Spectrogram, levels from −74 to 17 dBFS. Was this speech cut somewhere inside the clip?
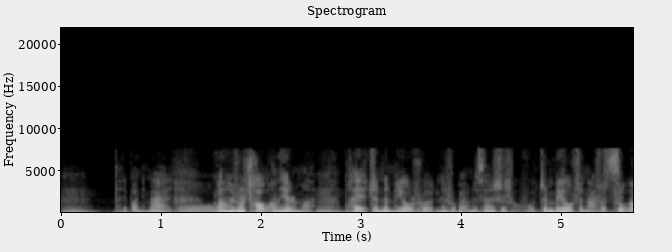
yes; 1 cut; at 1.1 s

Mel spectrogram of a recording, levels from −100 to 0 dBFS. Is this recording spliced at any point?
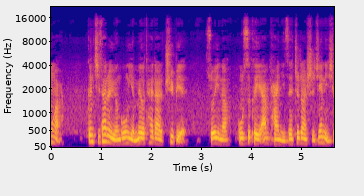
no; 0 cuts

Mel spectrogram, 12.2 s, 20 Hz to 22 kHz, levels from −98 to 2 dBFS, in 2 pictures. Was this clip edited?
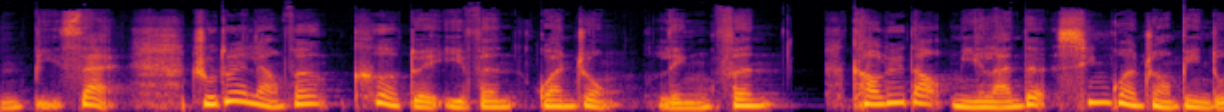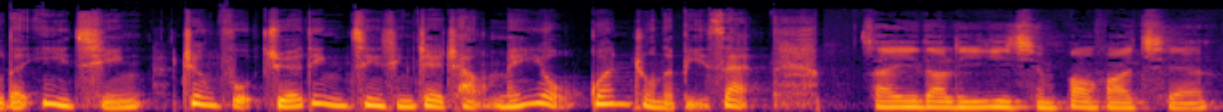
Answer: yes; 1 cut; at 10.2 s

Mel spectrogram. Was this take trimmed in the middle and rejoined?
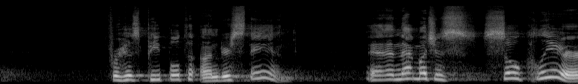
no; 0 cuts

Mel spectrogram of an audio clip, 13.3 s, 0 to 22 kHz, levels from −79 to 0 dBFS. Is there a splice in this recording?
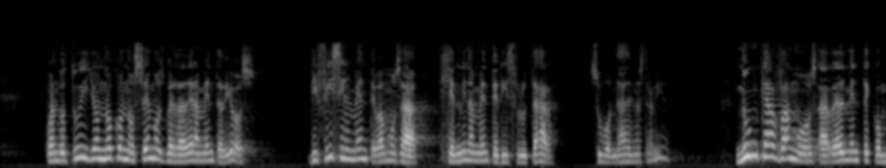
yes; 1 cut; at 4.5 s

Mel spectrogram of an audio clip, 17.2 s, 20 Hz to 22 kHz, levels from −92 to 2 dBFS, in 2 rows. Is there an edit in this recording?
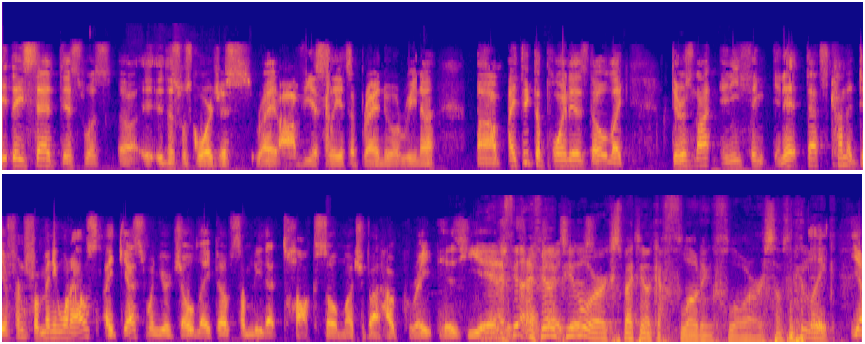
no; 0 cuts

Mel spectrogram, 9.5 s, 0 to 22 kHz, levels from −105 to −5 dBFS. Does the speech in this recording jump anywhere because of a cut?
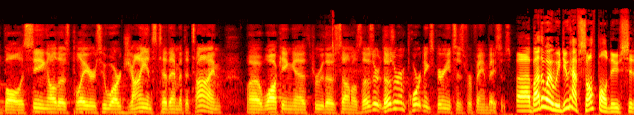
no; 0 cuts

